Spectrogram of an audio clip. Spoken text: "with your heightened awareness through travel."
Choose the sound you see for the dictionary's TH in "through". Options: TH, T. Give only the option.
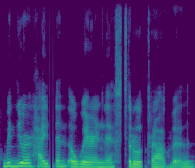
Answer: T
